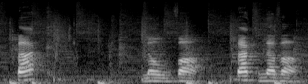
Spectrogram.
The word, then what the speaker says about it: baklava: helped us out with the best one we used was bach lover yeah but with the accent on the first syllable yeah so back lover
